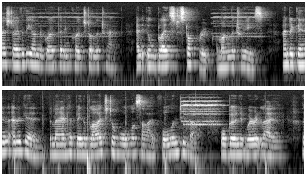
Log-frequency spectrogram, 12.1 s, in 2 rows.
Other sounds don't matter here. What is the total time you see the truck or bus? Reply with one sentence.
You can't hear the truck or bus here.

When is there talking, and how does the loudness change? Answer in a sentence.
You can hear the talking from 0.0 to 12.0 s, at a steady volume.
